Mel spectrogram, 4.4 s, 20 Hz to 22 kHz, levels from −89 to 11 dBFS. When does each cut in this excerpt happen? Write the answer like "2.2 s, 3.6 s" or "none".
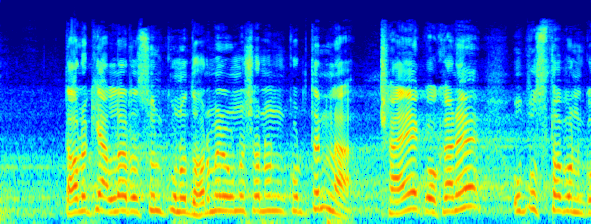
2.9 s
